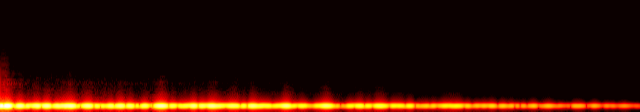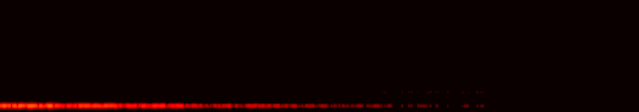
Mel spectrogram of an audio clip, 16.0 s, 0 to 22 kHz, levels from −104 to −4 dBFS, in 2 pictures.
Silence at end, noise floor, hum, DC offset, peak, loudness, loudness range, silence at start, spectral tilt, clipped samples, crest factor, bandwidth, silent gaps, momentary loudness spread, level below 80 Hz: 8.55 s; -85 dBFS; none; under 0.1%; -2 dBFS; -22 LUFS; 21 LU; 0 s; -17 dB/octave; under 0.1%; 24 dB; 0.4 kHz; none; 20 LU; -80 dBFS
